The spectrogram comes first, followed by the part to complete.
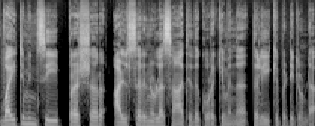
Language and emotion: Malayalam, neutral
